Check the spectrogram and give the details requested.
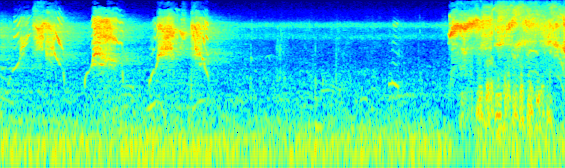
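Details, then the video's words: Little monkey screaming in fright after being badly bitten by another monkey: three short shrill bursts, a quiet stretch with faint sounds, then a long, loud, harsh outburst of high screams at the end. "Beving crying loudly scare"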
